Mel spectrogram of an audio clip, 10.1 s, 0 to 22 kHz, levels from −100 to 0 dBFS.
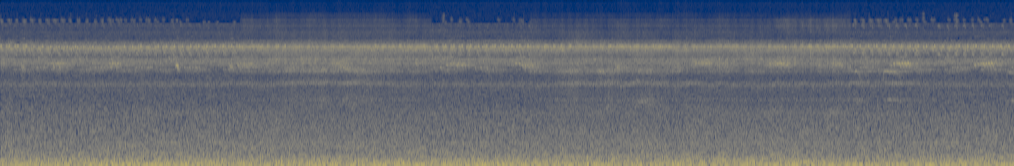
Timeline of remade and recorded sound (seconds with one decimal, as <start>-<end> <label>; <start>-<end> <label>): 0.0-2.4 recorded; 2.4-4.3 remade; 4.3-5.3 recorded; 5.3-8.5 remade; 8.5-10.1 recorded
